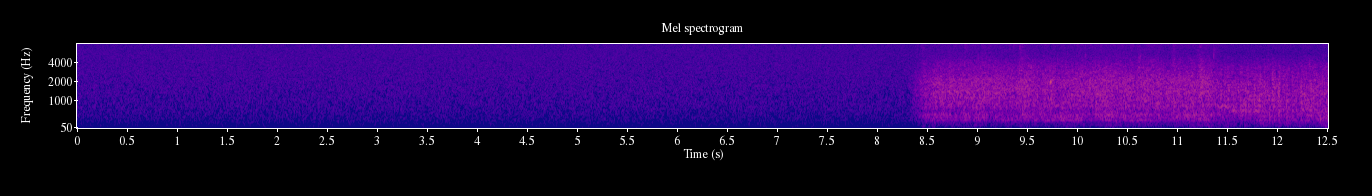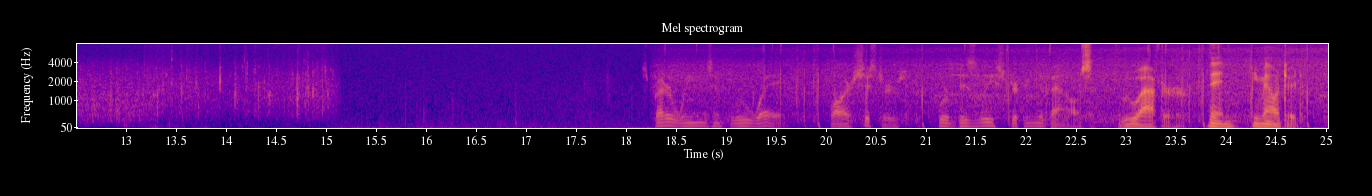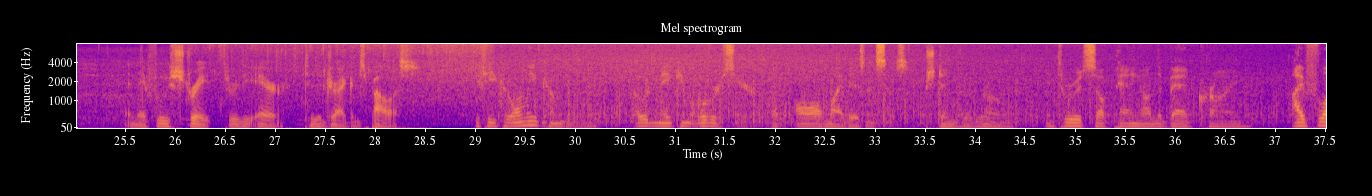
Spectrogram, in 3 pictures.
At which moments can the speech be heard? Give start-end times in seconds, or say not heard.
18.1-37.4.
